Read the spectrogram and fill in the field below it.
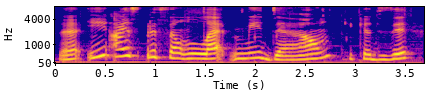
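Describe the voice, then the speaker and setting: Brazilian woman teaching English slowly. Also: sits high, big pitch swings, soft background music. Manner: patient, stretching English words slowly when modeling them. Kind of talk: English lesson using song lyrics.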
